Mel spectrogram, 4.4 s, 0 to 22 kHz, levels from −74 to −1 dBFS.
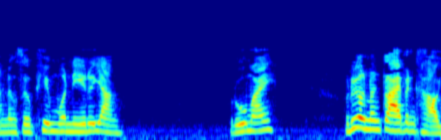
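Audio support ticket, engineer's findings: Dull, smeared speech throughout, nothing above 6 kHz. Likely AAC compression, which fits a low bitrate near 24 kbps. Coarse quantisation leaves holes and warble.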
